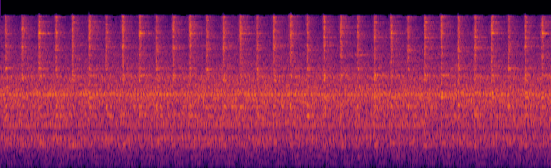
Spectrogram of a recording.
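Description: Metal lathe turning an interrupted cut on a cast electric motor bearing housing: the tool ticks against the part in an even rhythm of about ten strikes a second, over the steady hum of the running lathe.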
